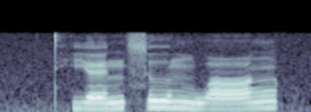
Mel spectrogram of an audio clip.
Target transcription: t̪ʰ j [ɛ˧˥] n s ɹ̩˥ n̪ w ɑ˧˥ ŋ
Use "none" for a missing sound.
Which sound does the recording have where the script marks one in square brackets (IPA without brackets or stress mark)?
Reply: ɛ˧˥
